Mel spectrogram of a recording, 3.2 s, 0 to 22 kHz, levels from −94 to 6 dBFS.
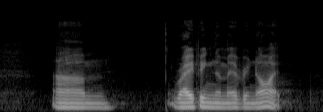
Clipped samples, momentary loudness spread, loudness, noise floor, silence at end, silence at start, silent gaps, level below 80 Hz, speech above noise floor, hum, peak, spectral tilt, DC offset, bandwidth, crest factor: under 0.1%; 13 LU; -39 LUFS; -73 dBFS; 0.4 s; 0.55 s; none; -78 dBFS; 36 dB; none; -18 dBFS; -8.5 dB/octave; under 0.1%; 11 kHz; 20 dB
